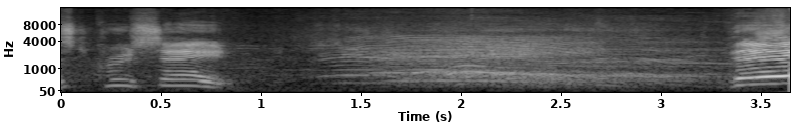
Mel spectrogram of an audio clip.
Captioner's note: audience cheering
